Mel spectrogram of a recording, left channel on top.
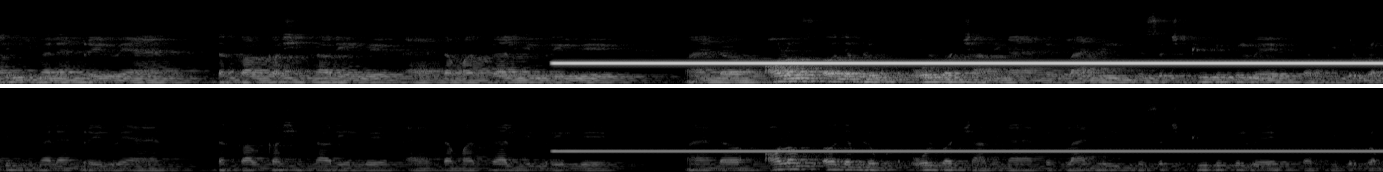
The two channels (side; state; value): right; quieter; 23.0 dB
